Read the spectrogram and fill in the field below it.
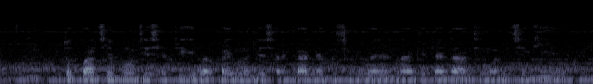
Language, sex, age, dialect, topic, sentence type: Hindi, male, 18-24, Marwari Dhudhari, agriculture, statement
